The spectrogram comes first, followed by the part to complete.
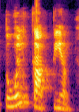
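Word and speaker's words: தொல்காப்பியம்: इसका नाम तोल कापिया इसे हम प्रोनाउंस करते हैं तोल कापिया और ये लिखिए तोल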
